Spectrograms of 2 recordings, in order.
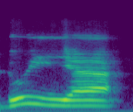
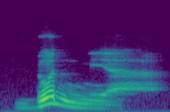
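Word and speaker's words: دنيا: artinya akan beda nanti kalau kita baca duya fil hayatid duya, orang nggak akan tahu. Jadi fil hayatid dunya.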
